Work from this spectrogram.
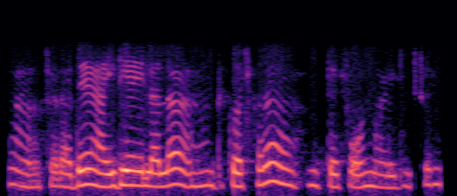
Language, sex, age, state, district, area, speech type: Kannada, female, 30-45, Karnataka, Chitradurga, urban, conversation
